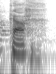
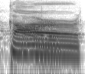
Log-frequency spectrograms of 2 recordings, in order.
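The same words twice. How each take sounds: First: The R sounds from the throat, Portuguese style. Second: The R is made with a curled tongue. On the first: The speaker calls it wrong. "Você não fala car" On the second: The speaker calls it right. "você fala car"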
